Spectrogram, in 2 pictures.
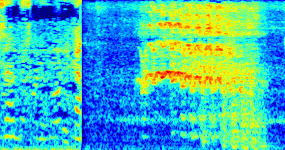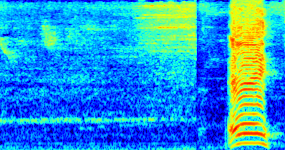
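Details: Horse whinnying: a shaky, descending neigh with bright harmonics lasting about a second, followed later by a loud, brief arched harmonic call. A man talks in the background, and there are camera handling sounds.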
